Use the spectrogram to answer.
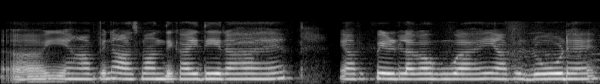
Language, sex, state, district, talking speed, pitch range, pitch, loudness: Hindi, female, Uttar Pradesh, Hamirpur, 190 wpm, 250-255 Hz, 255 Hz, -14 LUFS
